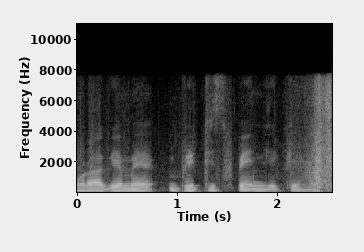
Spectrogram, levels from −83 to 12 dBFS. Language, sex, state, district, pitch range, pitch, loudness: Hindi, male, Arunachal Pradesh, Papum Pare, 95-110 Hz, 105 Hz, -18 LUFS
